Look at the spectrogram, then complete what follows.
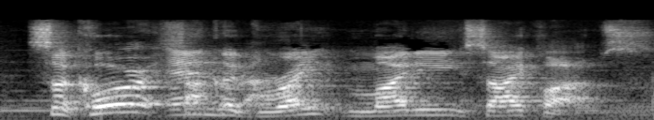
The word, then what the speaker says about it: Sokurah: Yeah, Sokurah. That's how you pronounce it. Sokurah and the great mighty cyclops.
